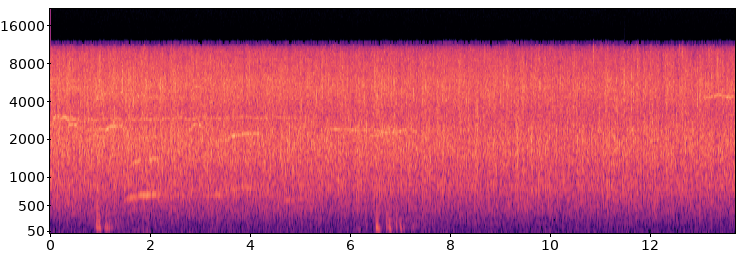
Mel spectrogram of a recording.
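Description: Sustained applause from a large audience at the Terminator 2 3D world premiere in Berlin, a dense steady wash of clapping that fills the whole stretch without letup.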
